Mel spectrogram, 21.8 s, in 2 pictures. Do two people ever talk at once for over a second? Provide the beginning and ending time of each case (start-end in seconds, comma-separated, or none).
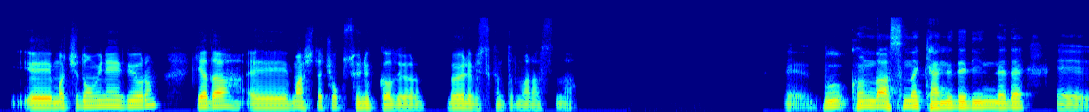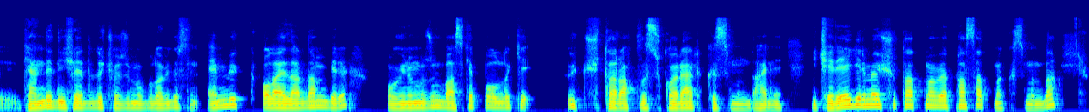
none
